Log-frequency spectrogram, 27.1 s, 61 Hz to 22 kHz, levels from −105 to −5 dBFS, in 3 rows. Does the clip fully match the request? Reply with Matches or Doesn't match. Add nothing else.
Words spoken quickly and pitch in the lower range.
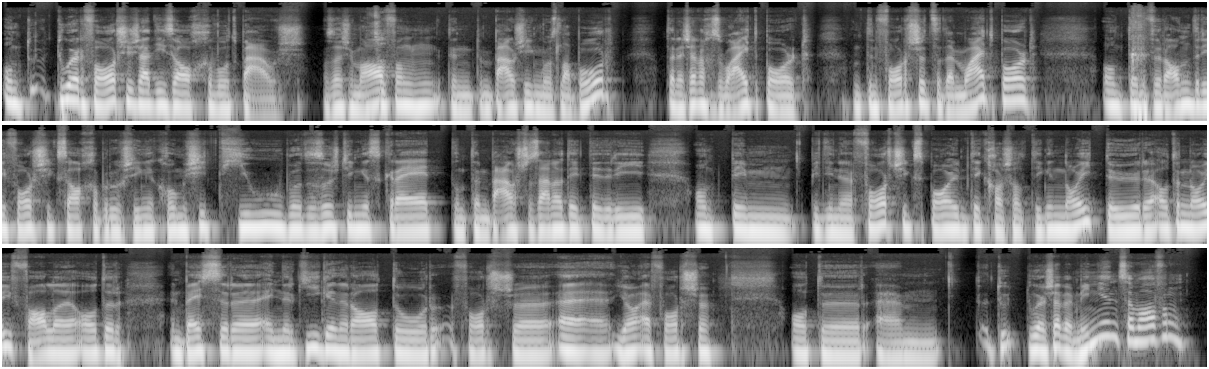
Matches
